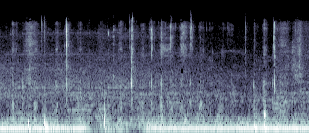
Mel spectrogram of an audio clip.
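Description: Close-up chewing of boiled yam with the mouth closed, with a few sharp clicks as the utensil picks food from the plate. A steady low hum runs underneath and drops out for about a second near the middle.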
